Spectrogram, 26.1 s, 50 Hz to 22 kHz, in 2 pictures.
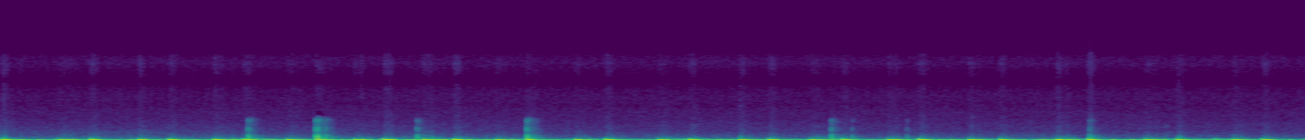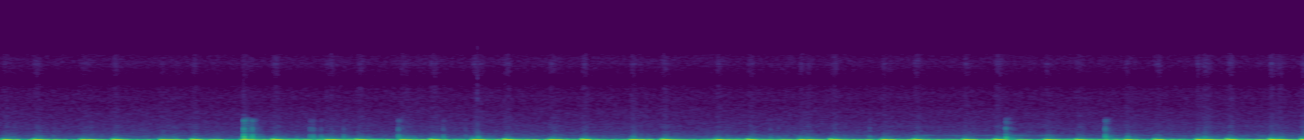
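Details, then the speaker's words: Adult's own heartbeat about two minutes after espresso, Littmann CORE Bluetooth stethoscope on a speaker: steady low normal heart sounds near 76 a minute, rate little changed but beating slightly stronger. "Just like listening per minute doesn't seem to have changed too much. Sounds like my heart's just beating a little bit stronger."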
